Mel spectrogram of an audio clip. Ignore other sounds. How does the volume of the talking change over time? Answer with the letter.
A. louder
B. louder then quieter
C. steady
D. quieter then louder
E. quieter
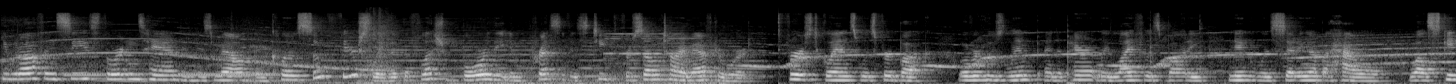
C.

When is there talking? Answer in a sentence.
The talking can be heard from 0.0 to 14.5 s.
